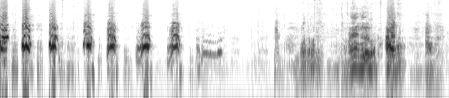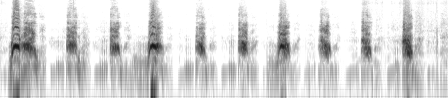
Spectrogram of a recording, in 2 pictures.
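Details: Hunting Bull Terrier barks in a quick run of sharp barks, pauses briefly amid some softer scuffling, then keeps up a steady string of loud, rough barks about twice a second.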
